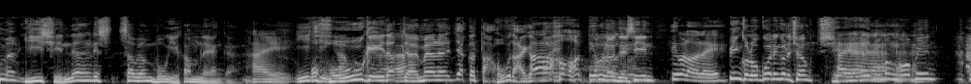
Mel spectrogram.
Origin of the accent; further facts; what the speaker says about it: Macau; 我记得嗰时我澳门住啊，我澳门出世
